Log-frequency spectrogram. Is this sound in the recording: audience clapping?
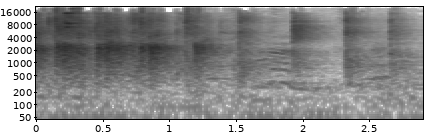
yes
